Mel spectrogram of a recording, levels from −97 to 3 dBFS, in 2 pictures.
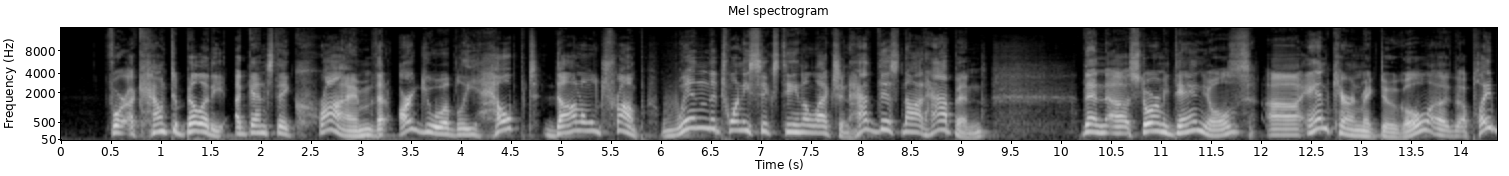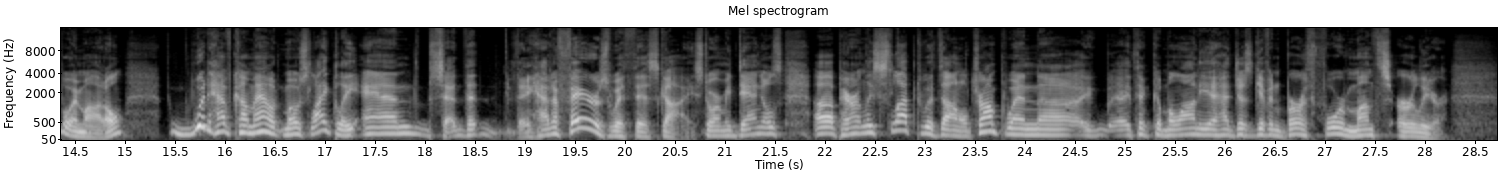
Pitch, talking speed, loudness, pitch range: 170 Hz, 135 wpm, -23 LUFS, 140-210 Hz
